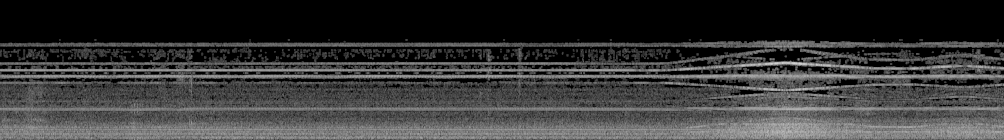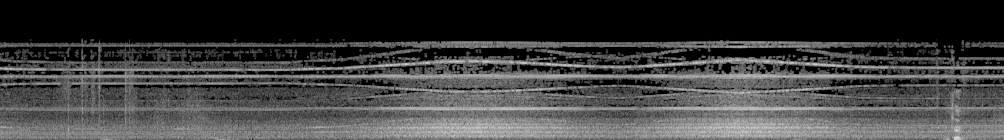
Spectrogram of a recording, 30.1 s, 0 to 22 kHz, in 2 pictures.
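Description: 3 kW air-cooled GMT CNC milling spindle, driven by a Fuling inverter, running with a steady whine. Its speed is turned up and back down twice, so the pitch rises and falls in the middle and again in the last third, with a couple of short clicks in between.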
